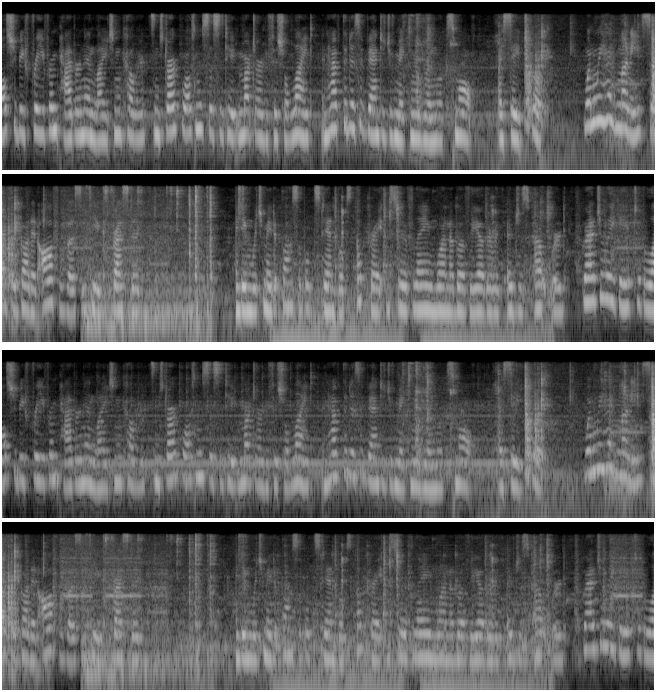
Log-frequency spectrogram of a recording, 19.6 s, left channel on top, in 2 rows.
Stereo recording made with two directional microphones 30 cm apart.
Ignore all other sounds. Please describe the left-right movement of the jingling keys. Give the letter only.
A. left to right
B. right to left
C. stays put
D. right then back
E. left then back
E.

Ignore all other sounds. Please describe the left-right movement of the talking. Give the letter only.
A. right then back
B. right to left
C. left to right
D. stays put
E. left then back
D.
